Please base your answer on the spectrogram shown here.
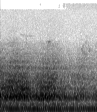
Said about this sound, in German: Über uns kreist gerade ein Hubschrauber. Ich weiß noch nicht, ob man das nachher hören können wird, aber wir warten mal, bis der eben weggeflogen ist.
